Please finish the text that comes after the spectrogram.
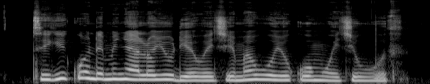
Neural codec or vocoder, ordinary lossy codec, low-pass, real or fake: none; none; none; real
